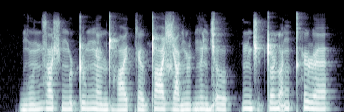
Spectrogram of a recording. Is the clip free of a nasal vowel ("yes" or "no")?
no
